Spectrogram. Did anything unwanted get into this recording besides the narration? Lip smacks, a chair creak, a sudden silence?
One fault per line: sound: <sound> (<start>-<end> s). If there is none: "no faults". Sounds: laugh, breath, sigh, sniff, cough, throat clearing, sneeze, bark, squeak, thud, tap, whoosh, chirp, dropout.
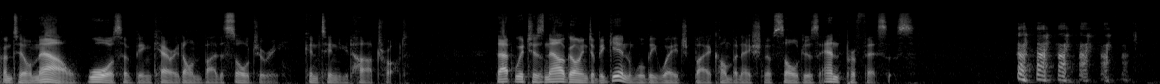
sound: laugh (10.2-11.4 s)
